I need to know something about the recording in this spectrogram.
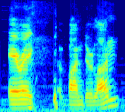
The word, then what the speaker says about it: Eric VanDerLaan: So, my name is Am I going to be able to pronounce this in the Dutch way? Eric Vanderlan.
